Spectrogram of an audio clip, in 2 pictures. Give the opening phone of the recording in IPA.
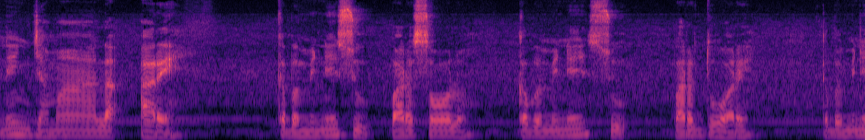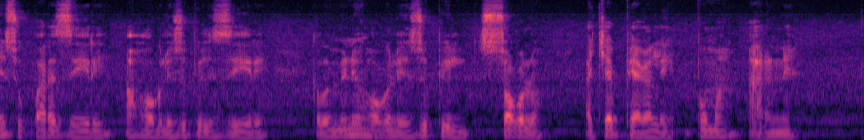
n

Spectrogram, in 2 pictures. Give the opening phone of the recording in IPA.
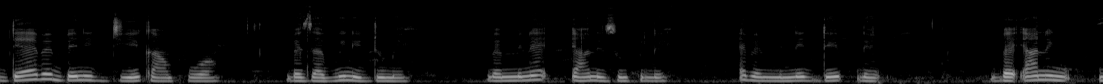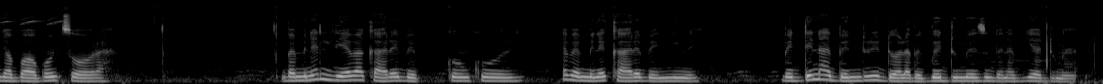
d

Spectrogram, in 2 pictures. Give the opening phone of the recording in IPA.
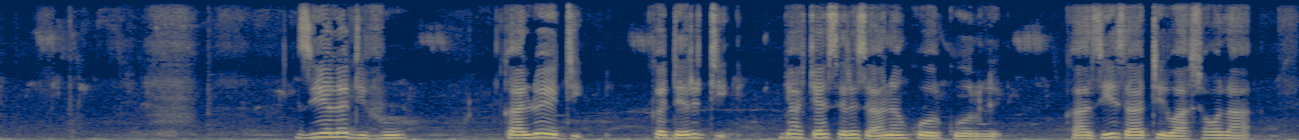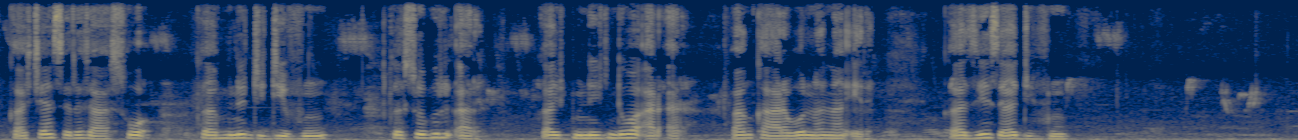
z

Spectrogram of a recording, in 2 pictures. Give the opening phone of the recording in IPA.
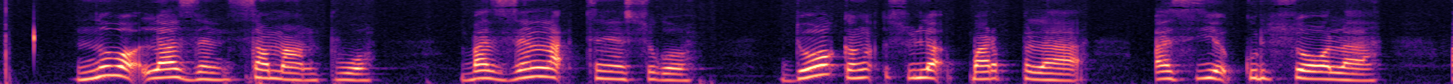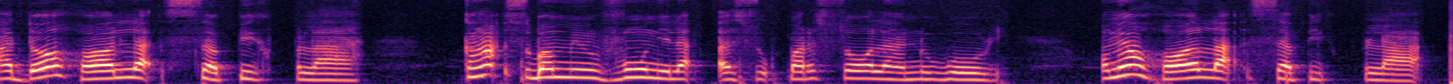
n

